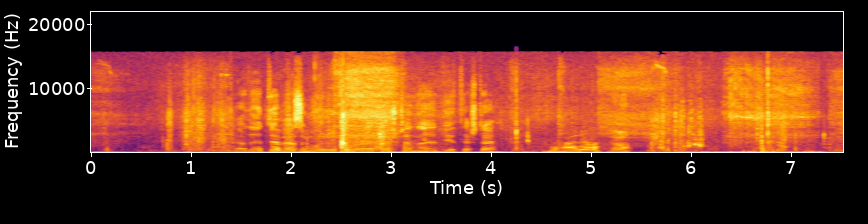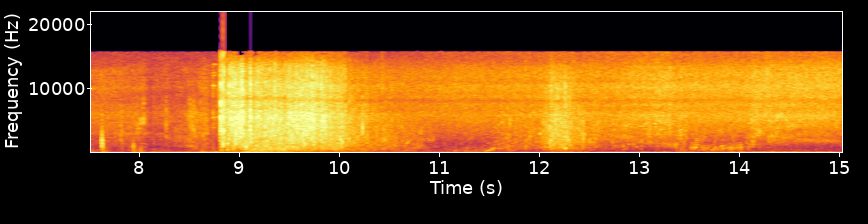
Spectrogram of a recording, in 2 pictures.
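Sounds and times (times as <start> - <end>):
water sloshing: 8.3 - 14.5
big splash into water: 8.7 - 14.5.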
